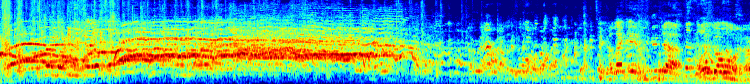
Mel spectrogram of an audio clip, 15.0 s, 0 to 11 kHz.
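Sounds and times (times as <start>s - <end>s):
children cheering and shouting: 0.0s - 8.9s
clapping: 0.0s - 10.1s.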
